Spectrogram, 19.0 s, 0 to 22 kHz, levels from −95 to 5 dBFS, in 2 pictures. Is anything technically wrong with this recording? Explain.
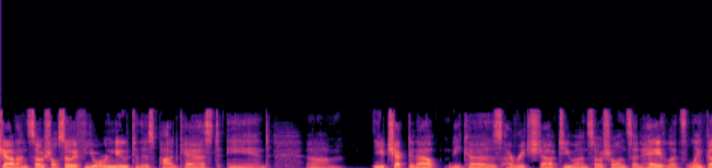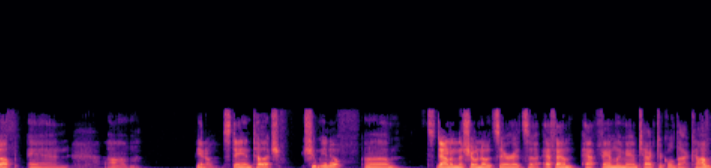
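No, nothing stood out on listening to this speech recording.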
